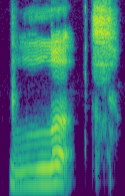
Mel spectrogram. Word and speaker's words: looked: Looked. Good. And as looked, make the t or the d sound. T, t, T, right? You hear T.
